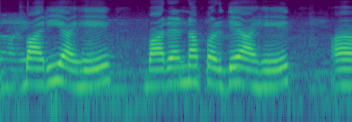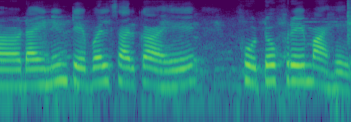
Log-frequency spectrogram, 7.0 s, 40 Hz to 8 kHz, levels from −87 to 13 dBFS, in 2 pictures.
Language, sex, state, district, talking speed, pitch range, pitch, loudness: Marathi, female, Maharashtra, Mumbai Suburban, 110 wpm, 195-230 Hz, 210 Hz, -15 LUFS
